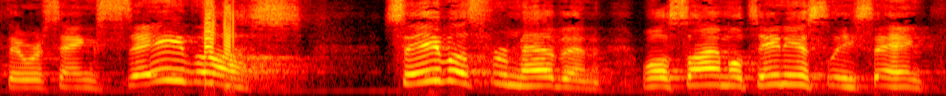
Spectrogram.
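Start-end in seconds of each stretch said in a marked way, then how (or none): 0.5-3.0 mock crowd cry, calling up for help; retold shout. Preacher voicing the crowd pleading to heaven, retold shout. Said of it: "When they shouted".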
